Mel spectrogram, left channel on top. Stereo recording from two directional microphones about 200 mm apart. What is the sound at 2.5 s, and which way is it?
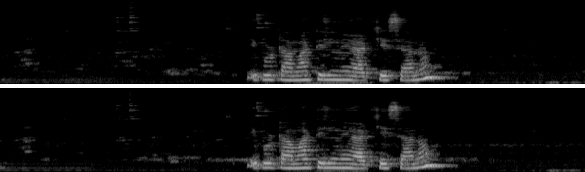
Speech, centre (ahead or behind).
